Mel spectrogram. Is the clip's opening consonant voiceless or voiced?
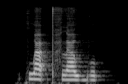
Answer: voiceless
